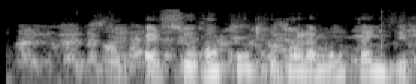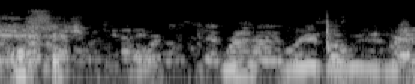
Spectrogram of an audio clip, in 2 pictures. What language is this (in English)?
French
